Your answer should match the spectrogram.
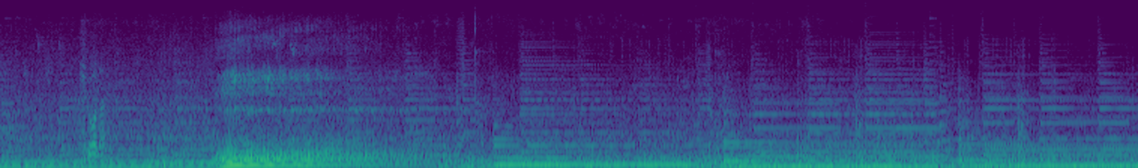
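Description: A car engine catches and runs up loudly about three seconds in, starting now that its ignition leads are back on the distributor cap. Acoustic guitar music then comes in and plays on, its chords changing every few seconds.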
